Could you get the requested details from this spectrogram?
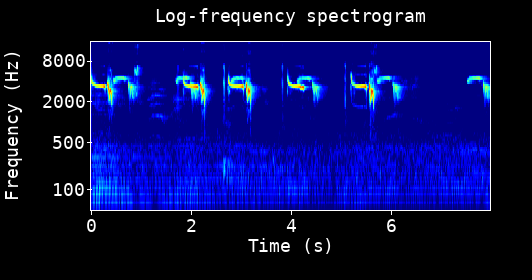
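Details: Prinia song to provoke other prinias: repeated phrases of a sharp high whistle running into a buzzy drop, often followed by a shorter level whistle, about eight phrases in quick succession.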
